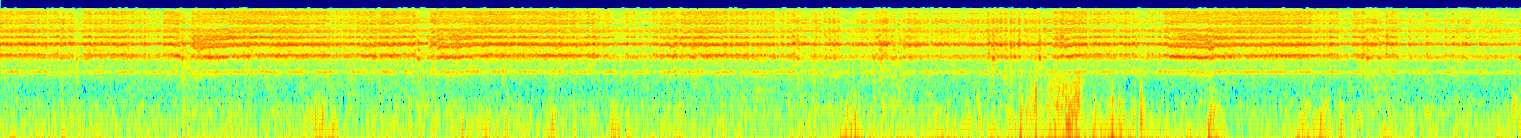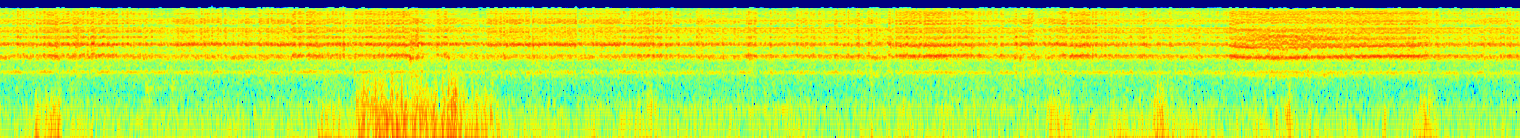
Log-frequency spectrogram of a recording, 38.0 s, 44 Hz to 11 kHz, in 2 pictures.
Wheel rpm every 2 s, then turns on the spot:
160, 160, 160, 160, 160, 160, 160, 160, 160, 160, 160, 160, 160, 160, 160, 160, 160, 160, 150.
none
